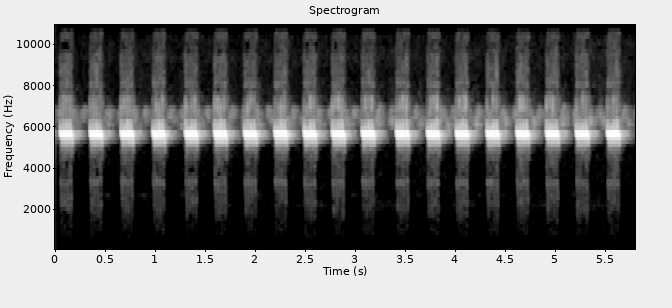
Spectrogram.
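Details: Male and female adult crickets used for tutoring songbirds chirp steadily. Each chirp is a shrill, buzzy burst, and roughly nineteen come at an even, brisk pace with near silence between them.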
